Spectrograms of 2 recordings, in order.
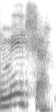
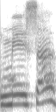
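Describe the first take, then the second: First: Mecha with ch where mesa has s; child's mispronunciation. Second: Said in the usual way. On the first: Shown as a demonstration. Mother tells therapist the child says mecha. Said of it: "dice mecha". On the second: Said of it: "en vez de decir mesa".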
